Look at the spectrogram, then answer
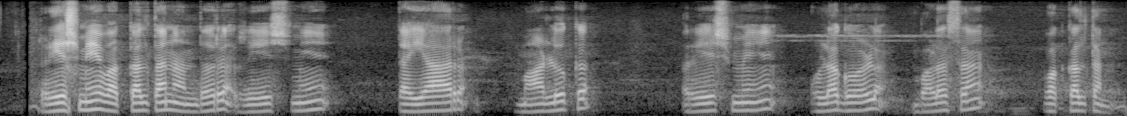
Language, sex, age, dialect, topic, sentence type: Kannada, male, 18-24, Northeastern, agriculture, statement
